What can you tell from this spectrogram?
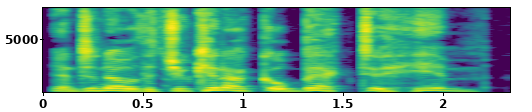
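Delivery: put-on high-pitched spiteful old husband; spiteful old lord. Jealous lord taunts his wife, spiteful.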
